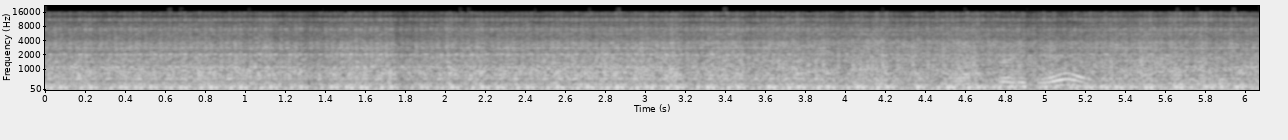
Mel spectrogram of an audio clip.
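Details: Troy-Bilt GTX2654 mower with 26 hp Briggs & Stratton engine, hydrostatic, 542 hours, bought as no-start; blown fuse found, Marvel Mystery Oil added; steady even thump at idle, no misses or knocks.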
